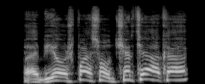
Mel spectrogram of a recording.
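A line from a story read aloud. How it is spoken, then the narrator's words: Shouted. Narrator (Russian): закричала Матрена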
